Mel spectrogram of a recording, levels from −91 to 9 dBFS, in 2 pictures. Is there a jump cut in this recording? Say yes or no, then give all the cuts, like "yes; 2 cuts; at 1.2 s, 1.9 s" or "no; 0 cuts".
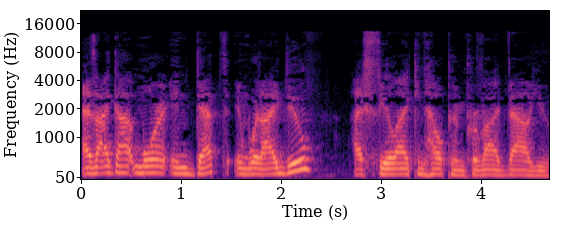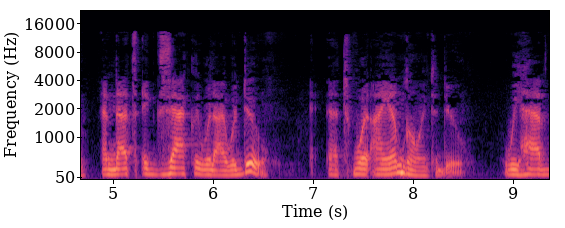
yes; 2 cuts; at 2.4 s, 4.8 s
